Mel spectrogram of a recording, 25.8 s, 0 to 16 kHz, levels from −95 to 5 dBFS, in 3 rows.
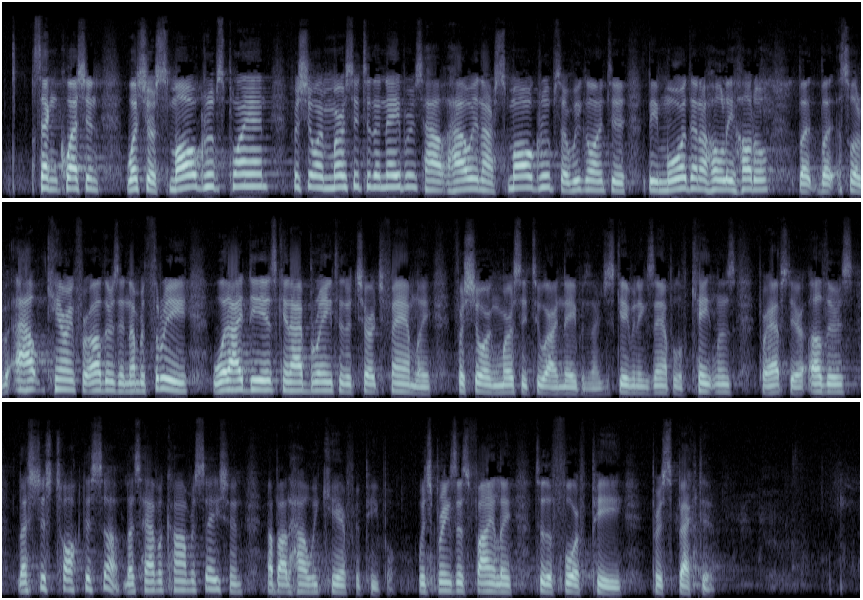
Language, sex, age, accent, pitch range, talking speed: English, male, 40-59, American, 135-185 Hz, 210 wpm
